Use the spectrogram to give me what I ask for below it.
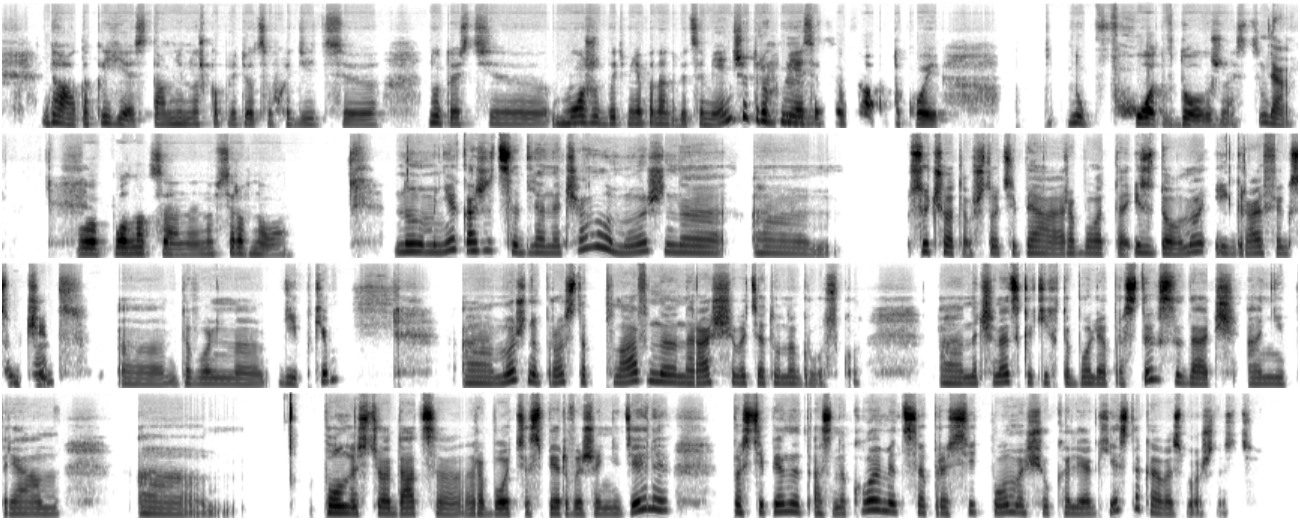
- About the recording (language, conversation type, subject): Russian, advice, Как справиться с неуверенностью при возвращении к привычному рабочему ритму после отпуска?
- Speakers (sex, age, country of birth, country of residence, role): female, 30-34, Ukraine, United States, advisor; female, 40-44, Ukraine, Italy, user
- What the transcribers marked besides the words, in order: tapping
